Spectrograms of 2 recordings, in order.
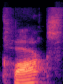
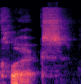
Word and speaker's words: Clerks: If it was an Australian or English movie, I would be calling it Clark's 3 because that's the correct way to pronounce it.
